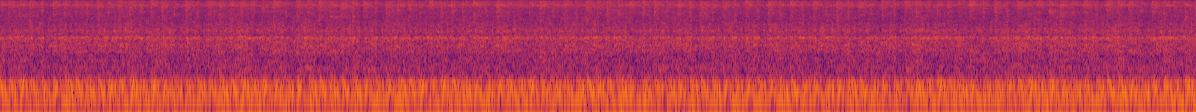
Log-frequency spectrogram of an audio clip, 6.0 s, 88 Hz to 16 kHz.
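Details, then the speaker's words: Custom Yamaha Banshee quad with a 600cc sport bike engine, first start after all plugs showed spark and fuel was seen flowing through the filter: uneven, lumpy idle with only the two outer cylinders running; carburetors to be checked. "all right looks like only two cylinders are running the two outer cylinders are running"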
